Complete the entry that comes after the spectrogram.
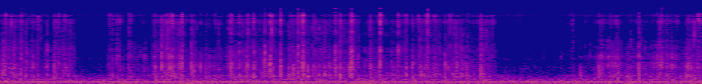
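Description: Fingertips and nails scratch and pinch the mesh surface of a pink rhinestone mesh handbag lying flat. The result is a dense, quiet run of crinkly scratching and tiny clicks over a steady low hum.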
